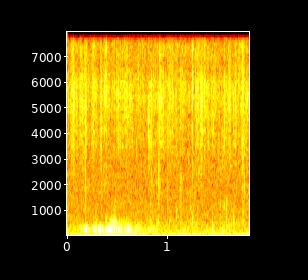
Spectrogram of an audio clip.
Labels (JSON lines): {"label": "biophony, growl", "recorder": "SoundTrap 600 or HydroMoth"}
